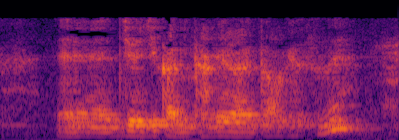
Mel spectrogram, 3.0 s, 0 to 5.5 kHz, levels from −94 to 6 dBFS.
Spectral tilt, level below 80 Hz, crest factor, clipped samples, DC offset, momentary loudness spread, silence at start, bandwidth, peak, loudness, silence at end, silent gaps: -9 dB/octave; -66 dBFS; 18 dB; under 0.1%; under 0.1%; 9 LU; 0 s; 4 kHz; -12 dBFS; -29 LUFS; 0 s; none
